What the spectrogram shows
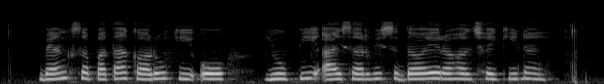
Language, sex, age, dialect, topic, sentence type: Maithili, female, 25-30, Bajjika, banking, statement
